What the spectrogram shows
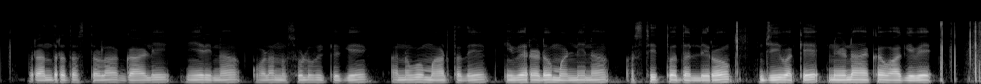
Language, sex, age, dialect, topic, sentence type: Kannada, male, 18-24, Mysore Kannada, agriculture, statement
